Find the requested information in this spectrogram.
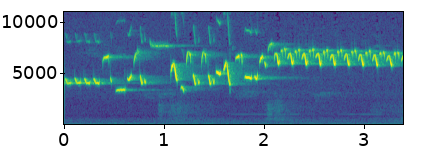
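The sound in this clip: A small, stubby-tailed bird sings a long, continuous song of high, bright chirps and trills that runs without pause, fairly quiet over a faint low background rumble.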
